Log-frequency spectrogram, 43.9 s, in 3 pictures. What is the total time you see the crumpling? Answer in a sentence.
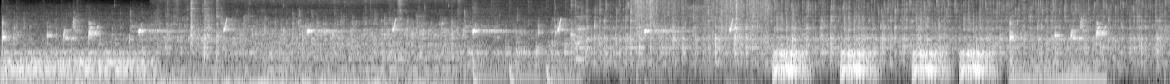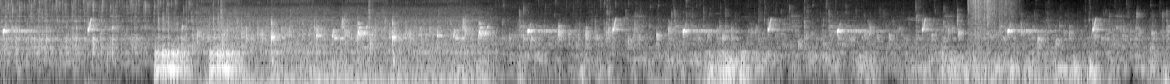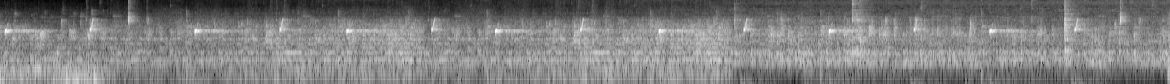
The crumpling can be heard for 3 seconds in total.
